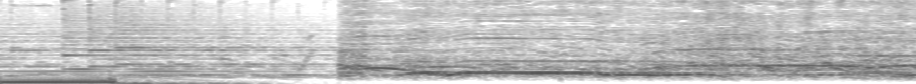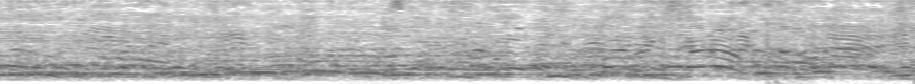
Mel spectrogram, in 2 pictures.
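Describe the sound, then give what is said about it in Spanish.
Crowd noise from serious riots in Lavapiés, central Madrid: a dense, continuous roar of many shouting voices and babble, steady and loud throughout. “Este es el sonido de aquellos graves disturbios que se registraron hace solo unos meses en el madrileño barrio de Lavapiés, en pleno centro de Madrid. Fue una auténtica batalla campal.”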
